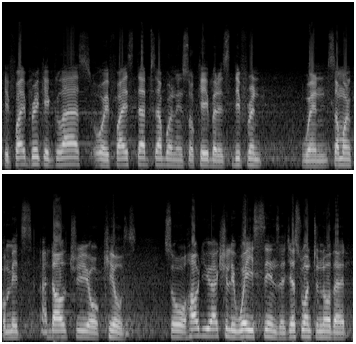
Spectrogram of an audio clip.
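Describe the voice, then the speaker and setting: A man from Tanzania speaks politely as an audience questioner at a lecture. His voice is a little high, with faint background noise on the microphone. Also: steady tone, brisk. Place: public lecture venue.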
